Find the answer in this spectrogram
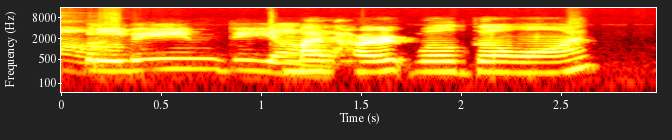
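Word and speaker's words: Céline Dion: Seline Dion. Selene Dion.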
